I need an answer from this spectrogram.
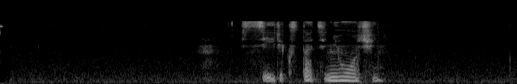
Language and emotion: Russian, neutral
